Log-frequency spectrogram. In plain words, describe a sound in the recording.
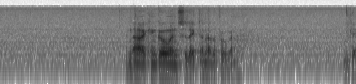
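A finger presses keys on a handheld control panel with soft clicks.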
